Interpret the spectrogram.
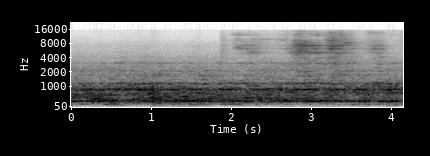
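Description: Seibu 2000 series electric train running with a steady hum over wheel-and-rail noise. From about halfway through, a high, wavering squeal from the wheels joins in.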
